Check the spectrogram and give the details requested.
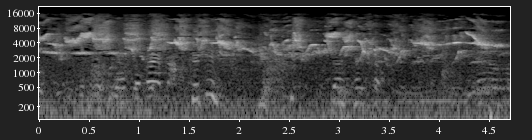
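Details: Oriental magpie-robin in full nonstop song, mixing clear whistles with rapid chirping trills, while soft human speech is heard underneath.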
